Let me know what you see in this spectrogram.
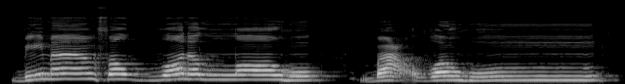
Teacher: على النساء بما فضل الله، بما میں باق نون سے ادا کریں گے، میم کی سالف مدہ ایک انداز میں کھینچیں گے۔ فا کو ضاد کے سامنے لانا ہے، ضاد کے اوپر تشدید زور دیں گے، اور ضاد کو موٹا ادا کریں گے۔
